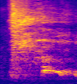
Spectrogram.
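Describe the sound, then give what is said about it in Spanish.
A single sneeze, fairly loud, with a sharp noisy burst that trails into a short voiced tail. “Salud.”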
